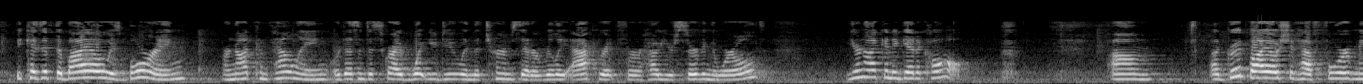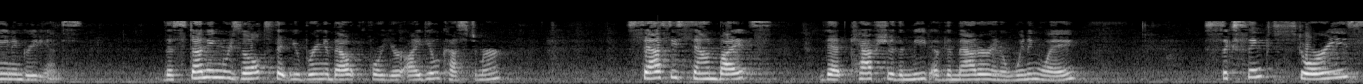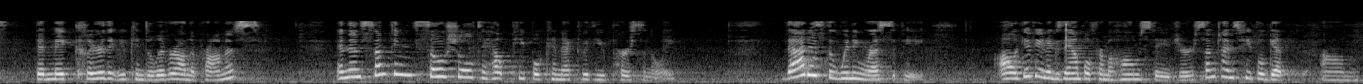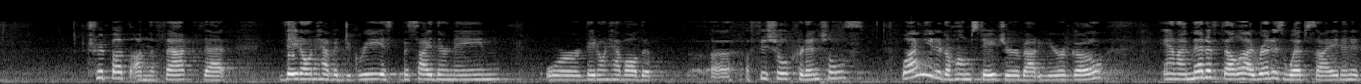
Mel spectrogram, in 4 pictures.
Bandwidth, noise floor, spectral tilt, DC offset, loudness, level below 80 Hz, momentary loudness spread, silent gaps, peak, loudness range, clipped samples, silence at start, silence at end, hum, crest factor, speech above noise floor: 8 kHz; -39 dBFS; -4.5 dB/octave; under 0.1%; -15 LUFS; -56 dBFS; 15 LU; none; 0 dBFS; 5 LU; under 0.1%; 0 s; 0 s; none; 16 dB; 25 dB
